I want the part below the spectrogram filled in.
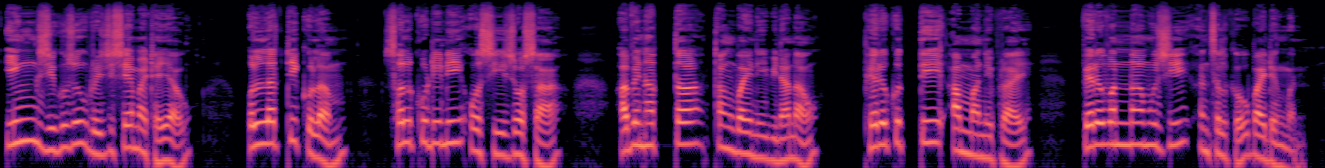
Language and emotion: Bodo, neutral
